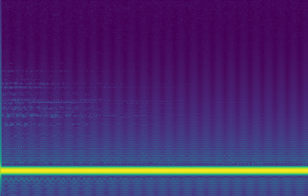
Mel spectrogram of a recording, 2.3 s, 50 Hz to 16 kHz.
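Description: A single steady pure sine tone of about 500 Hz, an electronic meditation 'frequency' tone, held alone. The last faint traces of the backing music die away in the first second.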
